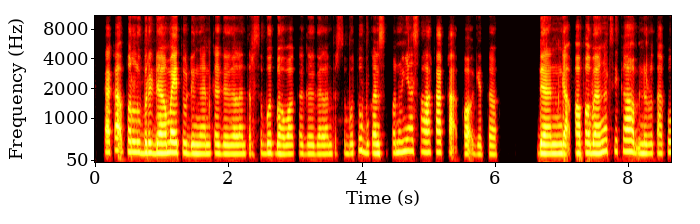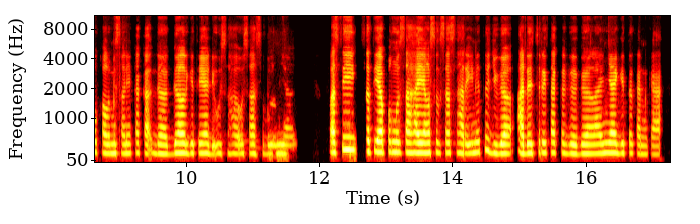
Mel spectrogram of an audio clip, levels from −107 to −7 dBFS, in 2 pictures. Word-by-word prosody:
Kakak 275 Hz, -, +1 dB
perlu 235 Hz, -1 st, +2 dB
berdamai 225 Hz, +1 st, +5 dB
tuh, 225 Hz, -1 st, -3 dB
dengan 205 Hz, 0 st, 0 dB
kegagalan 200 Hz, -1 st, -2 dB
tersebut 205 Hz, +2 st, -6 dB
bahwa 200 Hz, -1 st, 0 dB
kegagalan 195 Hz, -1 st, -6 dB
tersebut 205 Hz, +1 st, -11 dB
tuh, 275 Hz, -, -5 dB
bukan 215 Hz, 0 st, -1 dB
sepenuhnya 230 Hz, +4 st, -3 dB
salah 235 Hz, -2 st, -1 dB
Kakak 230 Hz, 0 st, -1 dB
kok, 200 Hz, -, -1 dB
gitu. 190 Hz, 0 st, -7 dB, 0.7 s
Dan 205 Hz, -1 st, +5 dB
nggak 205 Hz, -, +1 dB
apa-apa 220 Hz, 0 st, +2 dB
banget 220 Hz, +4 st, +4 dB
sih 250 Hz, -, -9 dB
Kak, 250 Hz, -2 st, +3 dB
menurut 210 Hz, 0 st, -3 dB
aku 215 Hz, +3 st, -5 dB
kalau 215 Hz, -2 st, -2 dB
misalnya 210 Hz, 0 st, -4 dB
Kakak 220 Hz, -2 st, -6 dB
gagal 205 Hz, +1 st, +1 dB
gitu 215 Hz, +1 st, -5 dB
ya, 215 Hz, 0 st, +1 dB
di 190 Hz, -, -6 dB
usaha-usaha 205 Hz, 0 st, -8 dB
sebelumnya. 200 Hz, +2 st, -6 dB, 0.6 s
Pasti 285 Hz, +5 st, +5 dB
setiap 240 Hz, -1 st, +6 dB
pengusaha 230 Hz, -1 st, +2 dB
yang 225 Hz, 0 st, +5 dB
sukses 225 Hz, 0 st, -5 dB
hari 210 Hz, -1 st, -2 dB
ini 230 Hz, -, 0 dB
itu 285 Hz, -, -3 dB
juga 210 Hz, -1 st, +1 dB
ada 210 Hz, 0 st, +4 dB
cerita 225 Hz, +1 st, -3 dB
kegagalannya, 205 Hz, 0 st, 0 dB, 0.2 s
gitu 215 Hz, 0 st, -10 dB
kan 195 Hz, -1 st, -9 dB
Kak. 185 Hz, -1 st, -9 dB
210 Hz, 170 wpm, -24 LUFS, 205-225 Hz, 0.7 s, setiap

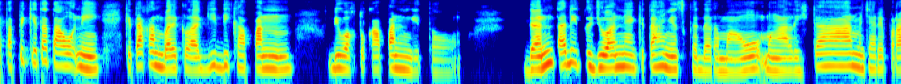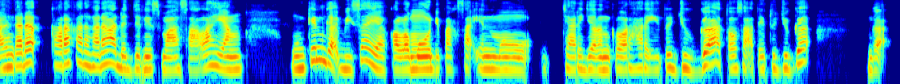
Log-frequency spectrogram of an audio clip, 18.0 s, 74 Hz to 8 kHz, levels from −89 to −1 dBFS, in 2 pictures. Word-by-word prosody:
Tapi 285 Hz, -, -5 dB
kita 245 Hz, +3 st, -1 dB
tau 205 Hz, -2 st, +3 dB
nih, 175 Hz, -2 st, +2 dB, 0.3 s
kita 210 Hz, +3 st, +2 dB
akan 225 Hz, -2 st, +2 dB
balik 175 Hz, +1 st, +2 dB
lagi 170 Hz, +5 st, 0 dB
di 210 Hz, -, -4 dB
kapan 175 Hz, -1 st, +1 dB, 0.4 s
di 185 Hz, -, -2 dB
waktu 175 Hz, +1 st, -2 dB
kapan 175 Hz, +1 st, +1 dB
gitu, 145 Hz, -2 st, -15 dB, 0.7 s
dan 175 Hz, +7 st, +5 dB
tadi 225 Hz, +3 st, +2 dB
tujuannya, 190 Hz, -1 st, +2 dB
kita 195 Hz, -, 0 dB
hanya 185 Hz, -3 st, +2 dB
sekedar 160 Hz, -3 st, -6 dB
mau 150 Hz, +4 st, 0 dB
mengalihkan, 200 Hz, +7 st, +1 dB
mencari 175 Hz, -2 st, -4 dB
peran. 170 Hz, +4 st, +1 dB
Kade 240 Hz, +4 st, +6 dB, 0.2 s
karena 215 Hz, +2 st, +4 dB
kadang-kadang 220 Hz, -1 st, +3 dB
ada -, -, 0 dB
jenis 170 Hz, +1 st, -3 dB
masalah 165 Hz, +3 st, +1 dB
yang 170 Hz, -2 st, +2 dB, 0.5 s
mungkin 270 Hz, +11 st, 0 dB
gak 215 Hz, -, +2 dB
bisa 175 Hz, +12 st, -2 dB
ya, 180 Hz, -5 st, +2 dB
kalau 165 Hz, 0 st, +4 dB
mau 170 Hz, 0 st, +5 dB
dipaksain 175 Hz, +1 st, -4 dB
mau 165 Hz, -1 st, -2 dB, 0.3 s
cari 170 Hz, -1 st, -2 dB
jalan 165 Hz, 0 st, +1 dB
keluar 170 Hz, +1 st, +1 dB
hari 175 Hz, -2 st, -4 dB
itu 190 Hz, -, -3 dB
juga, 185 Hz, +7 st, +2 dB
atau 175 Hz, -, -3 dB
saat -, -, -3 dB
itu 180 Hz, -, -10 dB
juga, 210 Hz, +9 st, -1 dB, 0.6 s
gak, -, -, -3 dB
175 Hz, 165 wpm, -25 LUFS, 170-200 Hz, 0.7 s, Kade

